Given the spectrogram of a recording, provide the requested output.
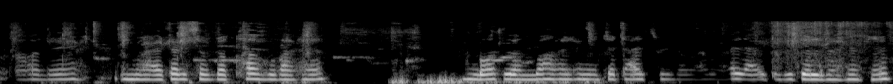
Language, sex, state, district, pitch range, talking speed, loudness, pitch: Magahi, female, Bihar, Gaya, 225-240 Hz, 155 wpm, -23 LUFS, 235 Hz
